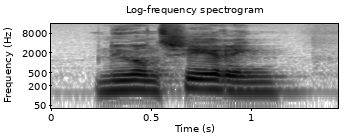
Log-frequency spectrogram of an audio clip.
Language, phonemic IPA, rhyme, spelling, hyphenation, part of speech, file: Dutch, /ˌny.ɑnˈseː.rɪŋ/, -eːrɪŋ, nuancering, nu‧an‧ce‧ring, noun, Nl-nuancering.ogg
- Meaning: a nuance or the act of nuancing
